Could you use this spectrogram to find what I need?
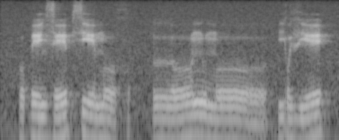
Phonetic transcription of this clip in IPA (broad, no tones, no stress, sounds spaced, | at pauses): o p eː lʲ z eː p sʲ eː m o x | lː oː n u m oː | j o vʲ e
